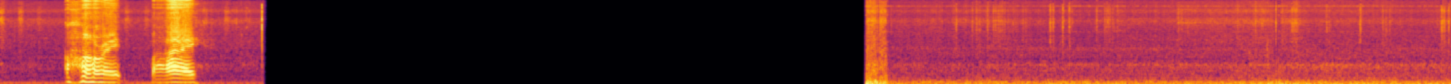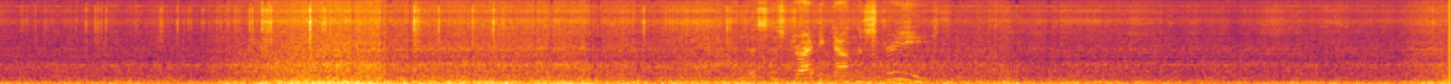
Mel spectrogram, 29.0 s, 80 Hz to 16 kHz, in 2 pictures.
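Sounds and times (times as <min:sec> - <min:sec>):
car road noise rumble: 0:00.0 - 0:02.6, 0:08.7 - 0:29.0.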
